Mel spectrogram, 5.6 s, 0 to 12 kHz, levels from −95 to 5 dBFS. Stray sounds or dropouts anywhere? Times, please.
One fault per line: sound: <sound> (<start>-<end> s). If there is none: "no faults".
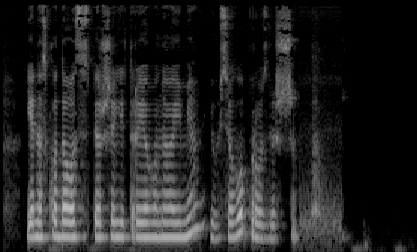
sound: bark (4.1-4.4 s)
